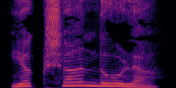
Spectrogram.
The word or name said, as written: ಯಕ್ಷಾಂದೋಳ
